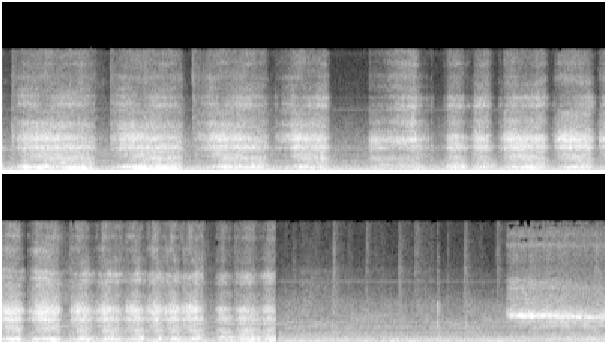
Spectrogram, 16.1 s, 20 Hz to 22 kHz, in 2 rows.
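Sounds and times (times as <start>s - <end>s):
tool scraping wood on lathe: 0.0s - 11.7s
lathe hum: 0.0s - 16.0s.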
